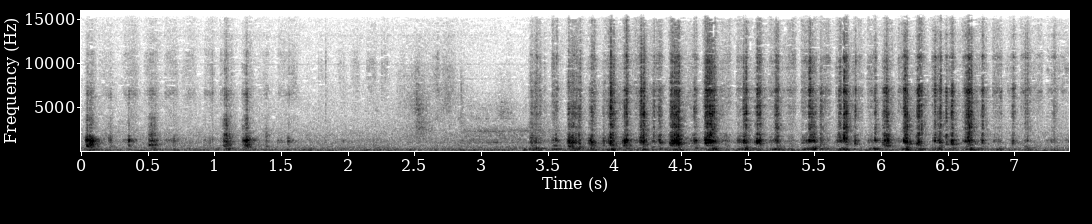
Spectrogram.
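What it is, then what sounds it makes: Scratch-art card being scratched. A wooden stylus scratches across a flat, black-coated scratch-art page near the bottom. A few separate dry scratches come first, then a quiet pause. From about three seconds in, quick rhythmic strokes follow closely, each a short bright rasp centred around 1.2 kHz.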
